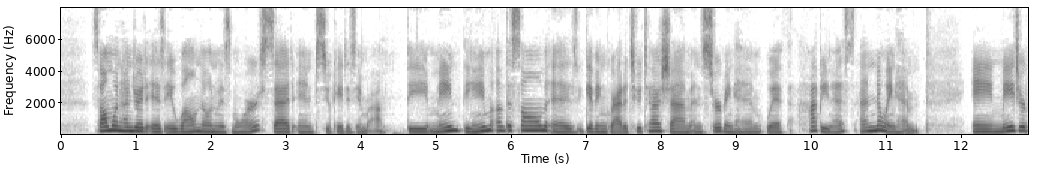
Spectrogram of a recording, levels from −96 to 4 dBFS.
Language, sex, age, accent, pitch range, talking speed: English, female, 20-39, American, 170-230 Hz, 150 wpm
